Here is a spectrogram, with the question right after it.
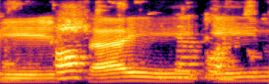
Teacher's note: Kasroh tanwin bertemu dengan huruf mim, bacaan idgham bihunnah. Idgham bihunnah masuk dengan mendengung, yaitu mendengung mim, ditandai mimnya ada tasdidnya, ditahan 2 harokat.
